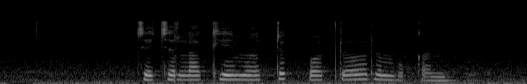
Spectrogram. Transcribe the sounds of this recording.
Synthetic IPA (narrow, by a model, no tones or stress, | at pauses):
ʒ̥a̤d̥ʒ̥ə̤rlaɡ̥imaɖ̥ə̤k̚pɔɖ̥ɔrəmbukan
